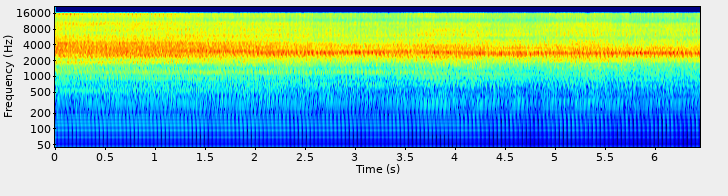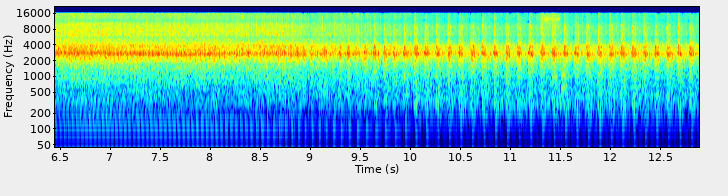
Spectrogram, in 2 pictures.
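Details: 2007 Kawasaki Ninja 250 with 2,700 miles, sat for a while, needed a jump start and old fuel siphoned out for fresh gas: the twin buzzes at a raised idle, then turns lumpy and hunts; rough idle, cause unknown.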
